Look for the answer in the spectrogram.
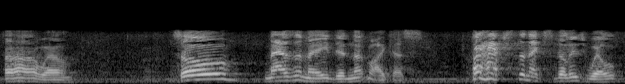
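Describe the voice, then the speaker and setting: An actor playing a poor, cheerful wandering juggler in a 1950s radio drama, earnest and prone to stammering when flustered. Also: male voice, fairly high pitch, very animated, slow. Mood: hopeful. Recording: dull old radio recording with hiss.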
